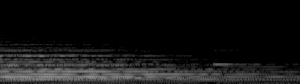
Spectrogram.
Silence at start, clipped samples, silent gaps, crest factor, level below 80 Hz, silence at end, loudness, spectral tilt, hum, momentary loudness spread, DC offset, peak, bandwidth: 0 s; under 0.1%; none; 14 dB; -66 dBFS; 0 s; -37 LUFS; -9 dB/octave; 60 Hz at -75 dBFS; 16 LU; under 0.1%; -22 dBFS; 4.9 kHz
